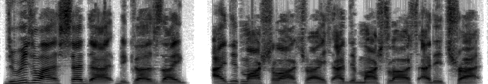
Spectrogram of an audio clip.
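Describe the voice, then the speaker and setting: A man from Guyana, a gym owner and trainer, chatting casually as a podcast guest, relaxed and often restarting his sentences. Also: fairly high pitch, brisk, dry recording. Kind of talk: casual interview conversation.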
